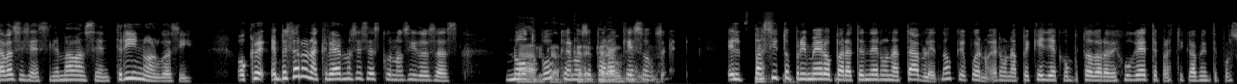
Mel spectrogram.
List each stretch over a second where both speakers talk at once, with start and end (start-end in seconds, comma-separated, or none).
5.1-6.5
